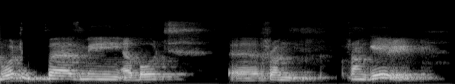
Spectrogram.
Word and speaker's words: Gehry: Gehry, am I saying that right? – Yeah, sure. Gehry.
